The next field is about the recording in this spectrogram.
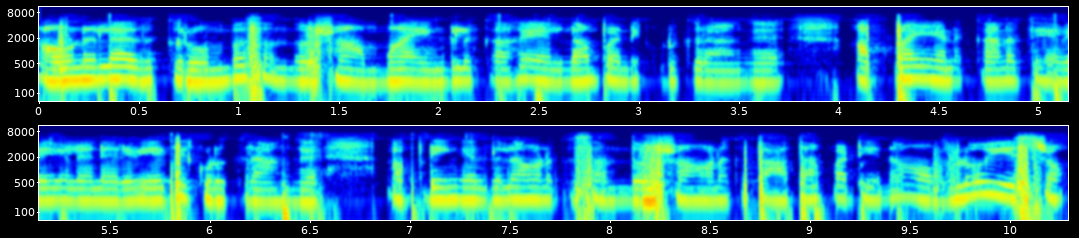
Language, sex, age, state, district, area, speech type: Tamil, female, 60+, Tamil Nadu, Cuddalore, rural, spontaneous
